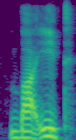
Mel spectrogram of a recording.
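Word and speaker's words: بيت: বায়র উচ্চারণ হয় ব হিসেবে। উদাহরণ হচ্ছে বাইত।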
